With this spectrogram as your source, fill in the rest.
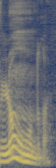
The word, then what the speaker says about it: Londres: I used to tell people I was from Londres instead of Londres. They thought I meant Les Landes, which is a department in southwestern France. So en and on are very different.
